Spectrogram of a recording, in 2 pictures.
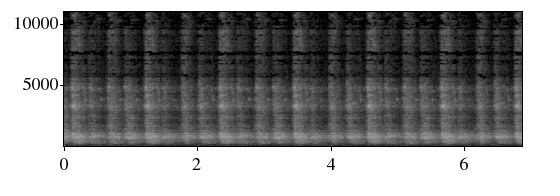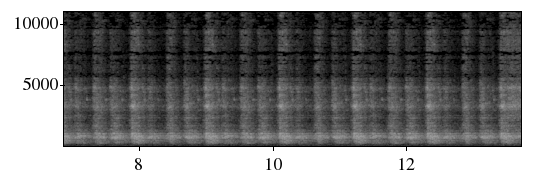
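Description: Steam-locomotive exhaust chuffing from the ESU LokSound 5 XL sound decoder of a brass gauge 1 model of a DB class 64 tank engine, running at a steady speed. The beats come in a quick, even rhythm, with a stronger beat about once a second.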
